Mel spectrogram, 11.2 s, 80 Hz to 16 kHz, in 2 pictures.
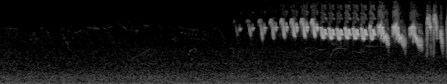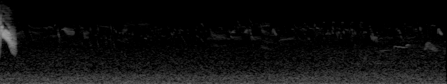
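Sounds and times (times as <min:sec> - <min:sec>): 
common chaffinch Fringilla coelebs song: 0:03.0 - 0:05.8.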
